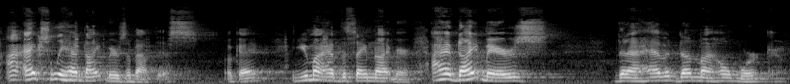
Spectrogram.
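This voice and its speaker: High-voiced man preaching in a hall. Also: lively intonation, normal speed, darkish tone. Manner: conversational preaching with rhetorical questions and reading scripture aloud. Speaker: pastor. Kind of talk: sermon.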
